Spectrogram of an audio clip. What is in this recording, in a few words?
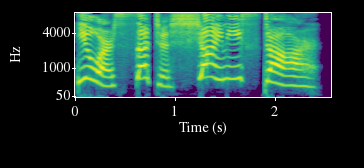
Female Gnome Well Played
